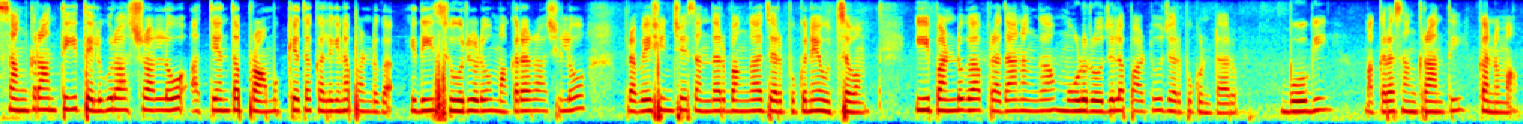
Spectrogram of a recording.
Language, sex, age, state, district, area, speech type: Telugu, female, 18-30, Telangana, Jayashankar, urban, spontaneous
